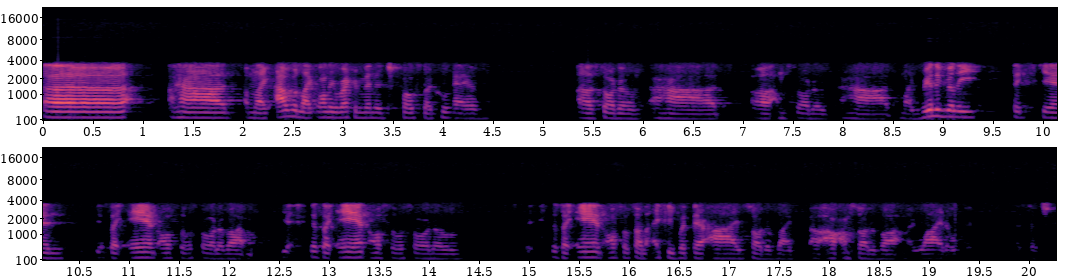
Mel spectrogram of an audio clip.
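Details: Stuttering in an adult man with a lifelong stutter he has worked his whole life to overcome, heard during an interview; the format is described as difficult for him because he relies on visual cues.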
